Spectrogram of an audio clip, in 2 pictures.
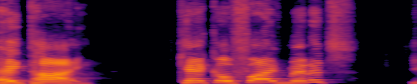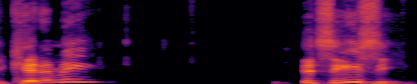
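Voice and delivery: normal talking voice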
